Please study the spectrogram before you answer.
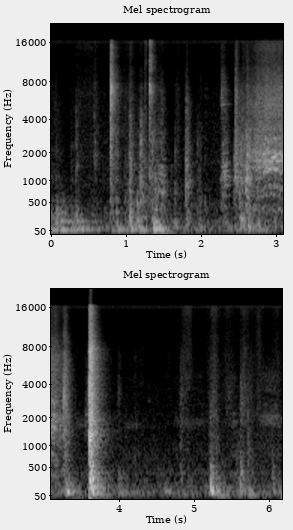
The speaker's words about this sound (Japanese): ちょっと暑いから窓開けさせてください。よいしょ。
